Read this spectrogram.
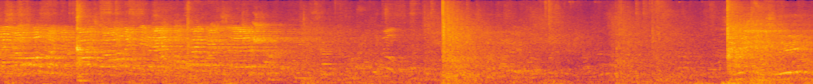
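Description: A squash ball smacks sharply against the court walls, echoing.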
